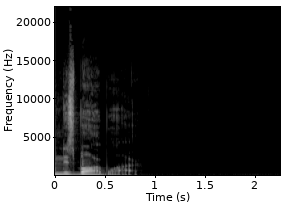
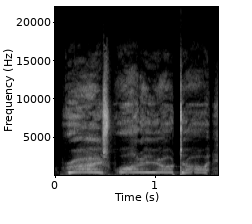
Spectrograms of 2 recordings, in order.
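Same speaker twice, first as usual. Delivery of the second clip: imitating a drill sergeant's very high, strained yell; mocking, high-pitched drill instructor tirade; 3 dB quieter than usual. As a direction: bark at the recruit like an angry drill instructor. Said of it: "and he's like".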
